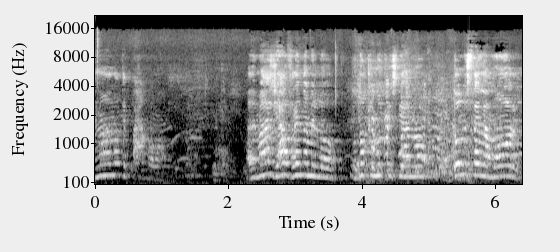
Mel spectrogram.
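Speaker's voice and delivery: high, loud, self-righteous refusal; mock indignant debtor. Pastor acting a cheeky debtor refusing to pay, high and loud. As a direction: play the smug debtor.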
